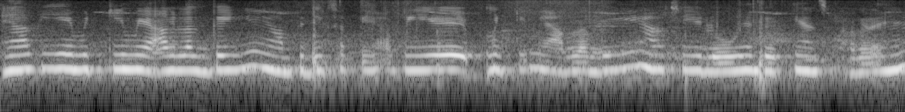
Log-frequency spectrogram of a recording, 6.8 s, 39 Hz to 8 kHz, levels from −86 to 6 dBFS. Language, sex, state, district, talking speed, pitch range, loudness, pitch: Hindi, female, Chhattisgarh, Bilaspur, 280 wpm, 275-295 Hz, -13 LUFS, 285 Hz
